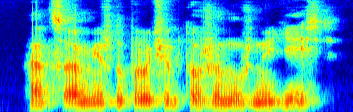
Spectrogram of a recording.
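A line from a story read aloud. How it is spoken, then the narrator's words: Laughing. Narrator (Russian): засмеялся доктор Левин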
